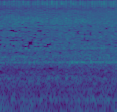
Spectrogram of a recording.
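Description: A car engine idles steadily up close, a continuous broadband rumble with no breaks or voices across the short stretch.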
